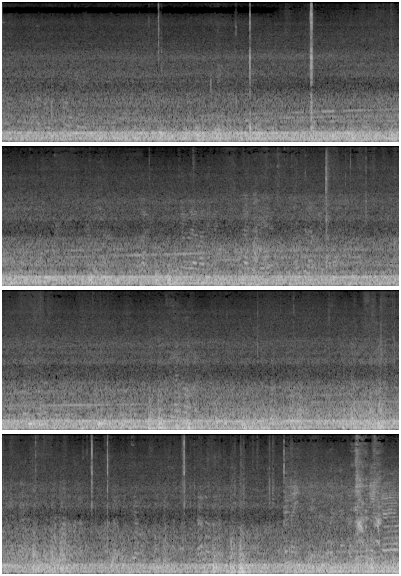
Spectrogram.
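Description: Inside an electric commuter train pulling out of a station and gathering speed: a steady low rumble of wheels on rail with a constant hum, and a faint whine that rises in pitch through the first half as it accelerates. A few light clicks from the running gear now and then.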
